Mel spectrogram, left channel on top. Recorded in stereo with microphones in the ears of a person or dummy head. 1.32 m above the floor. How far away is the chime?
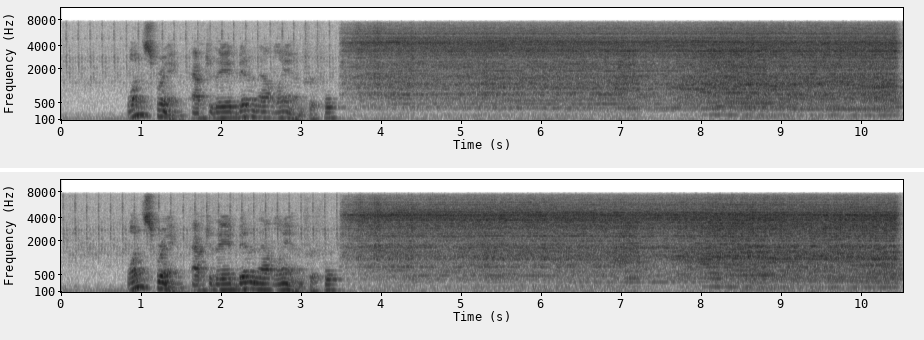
No chime in this recording.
